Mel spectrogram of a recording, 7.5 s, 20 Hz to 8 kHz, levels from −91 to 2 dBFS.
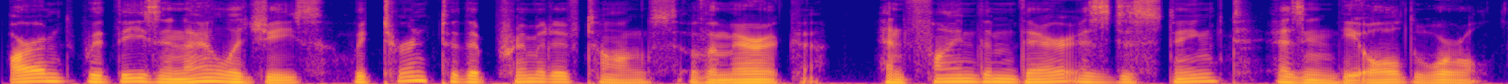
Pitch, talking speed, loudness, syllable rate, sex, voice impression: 105 Hz, 185 wpm, -19 LUFS, 5.4 syllables/s, male, very masculine, very adult-like, slightly thick, cool, sincere, calm, slightly mature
